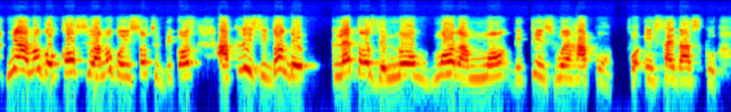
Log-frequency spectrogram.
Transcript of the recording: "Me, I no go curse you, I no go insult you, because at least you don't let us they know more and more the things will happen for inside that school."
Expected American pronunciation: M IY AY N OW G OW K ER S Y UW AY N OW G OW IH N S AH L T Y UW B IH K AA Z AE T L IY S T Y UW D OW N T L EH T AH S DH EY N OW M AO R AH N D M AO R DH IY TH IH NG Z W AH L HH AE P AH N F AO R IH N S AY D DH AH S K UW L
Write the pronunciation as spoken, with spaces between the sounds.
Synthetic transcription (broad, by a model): M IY AY N OW G OW K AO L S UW AY N OW G OW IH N S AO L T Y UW B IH K AA S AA T L IY S T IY D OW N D L EH T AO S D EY N OW M AO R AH N M AO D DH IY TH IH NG S W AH N HH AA P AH N F AO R IH N S AY D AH S K UW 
